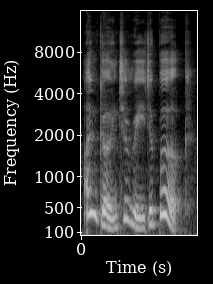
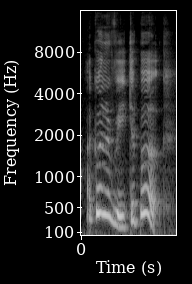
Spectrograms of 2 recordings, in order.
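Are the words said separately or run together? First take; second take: separately; run together. First: Each word is pronounced separately and fully. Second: The words run together into reduced sounds. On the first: "you can see the words being spoken" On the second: "followed by how they might sound to the listener"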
